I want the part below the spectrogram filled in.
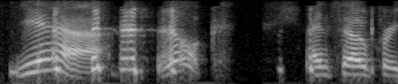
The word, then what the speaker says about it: Rilke: reminds me, because I was first turned on to Rilke's poetry by a friend of mine who's a painter, and still to this day, it's like, you know, he's a fellow artist.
